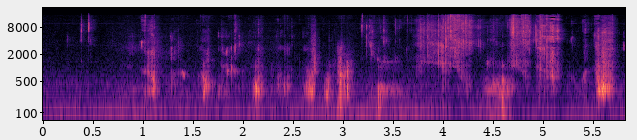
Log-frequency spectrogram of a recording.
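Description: A woman crunches loudly on fresh herbs close to a microphone.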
